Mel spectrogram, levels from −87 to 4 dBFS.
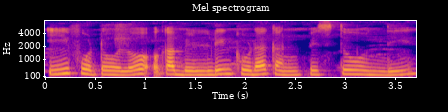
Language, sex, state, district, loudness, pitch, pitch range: Telugu, female, Andhra Pradesh, Sri Satya Sai, -17 LUFS, 210 Hz, 195-225 Hz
